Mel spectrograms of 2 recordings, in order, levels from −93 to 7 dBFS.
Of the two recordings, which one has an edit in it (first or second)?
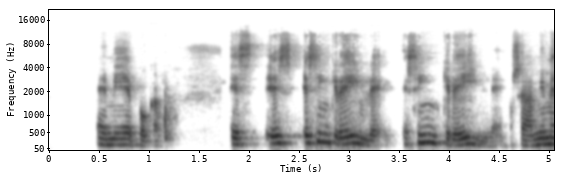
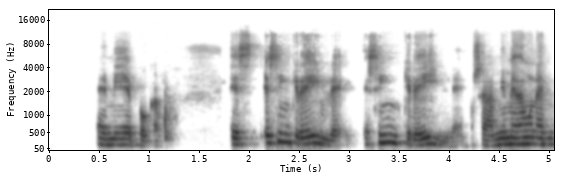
second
